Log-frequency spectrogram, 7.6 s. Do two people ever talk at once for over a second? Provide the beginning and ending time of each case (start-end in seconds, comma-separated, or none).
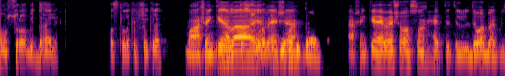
3.2-4.5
